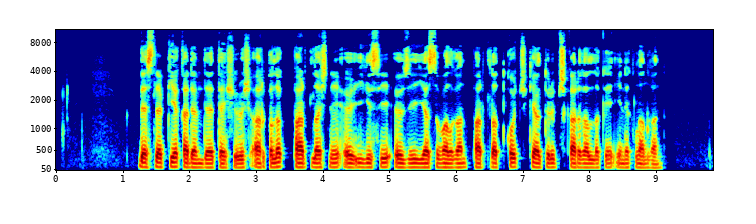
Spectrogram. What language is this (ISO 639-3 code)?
uig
